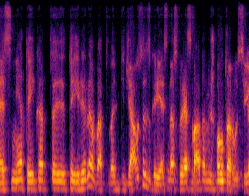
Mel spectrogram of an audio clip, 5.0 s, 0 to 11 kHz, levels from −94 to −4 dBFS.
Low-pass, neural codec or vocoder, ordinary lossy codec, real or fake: 9.9 kHz; codec, 24 kHz, 3 kbps, HILCodec; Opus, 24 kbps; fake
